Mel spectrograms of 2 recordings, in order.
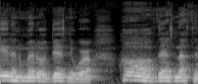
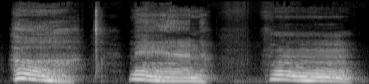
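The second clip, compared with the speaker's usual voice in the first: upset groaning, long drawn-out oh; 4 dB louder than usual. Retelling how a friend's nephew sounded while walking around: imitating an upset nephew. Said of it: "just really upset".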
